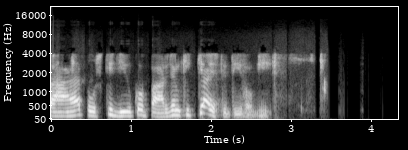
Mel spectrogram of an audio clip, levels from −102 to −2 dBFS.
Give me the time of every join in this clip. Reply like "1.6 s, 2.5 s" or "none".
none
